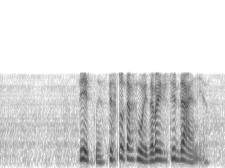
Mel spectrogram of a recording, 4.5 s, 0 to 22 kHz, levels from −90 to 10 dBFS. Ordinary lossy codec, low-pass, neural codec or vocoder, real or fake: none; 3.6 kHz; autoencoder, 44.1 kHz, a latent of 192 numbers a frame, MeloTTS; fake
